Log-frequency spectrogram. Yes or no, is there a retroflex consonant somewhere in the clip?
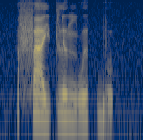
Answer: no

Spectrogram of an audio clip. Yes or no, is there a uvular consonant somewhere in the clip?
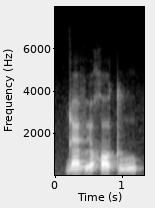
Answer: yes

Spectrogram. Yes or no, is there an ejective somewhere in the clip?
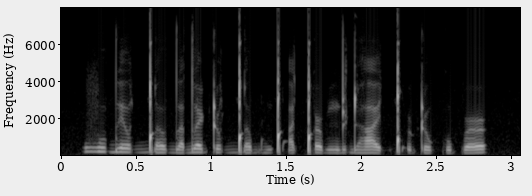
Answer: yes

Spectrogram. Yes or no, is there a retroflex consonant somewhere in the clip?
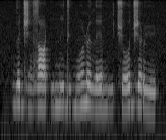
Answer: yes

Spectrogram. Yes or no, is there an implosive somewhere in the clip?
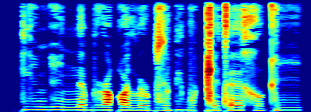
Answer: no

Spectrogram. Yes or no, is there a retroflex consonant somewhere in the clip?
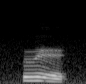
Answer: yes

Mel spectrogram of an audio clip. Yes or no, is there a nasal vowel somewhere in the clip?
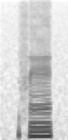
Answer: yes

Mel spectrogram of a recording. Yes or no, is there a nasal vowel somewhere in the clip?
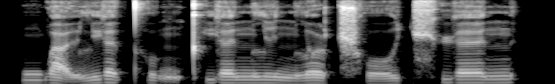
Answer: no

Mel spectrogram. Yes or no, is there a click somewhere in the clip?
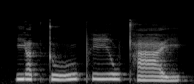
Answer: no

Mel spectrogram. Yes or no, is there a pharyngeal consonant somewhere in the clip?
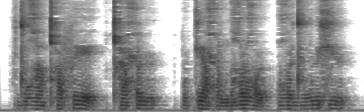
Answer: yes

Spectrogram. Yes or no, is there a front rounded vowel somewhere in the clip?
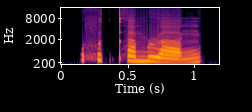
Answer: no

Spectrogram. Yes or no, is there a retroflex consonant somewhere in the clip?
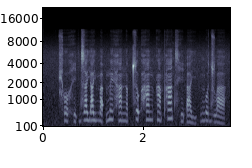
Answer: no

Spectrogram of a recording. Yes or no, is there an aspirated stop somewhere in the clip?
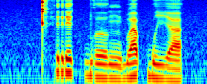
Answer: yes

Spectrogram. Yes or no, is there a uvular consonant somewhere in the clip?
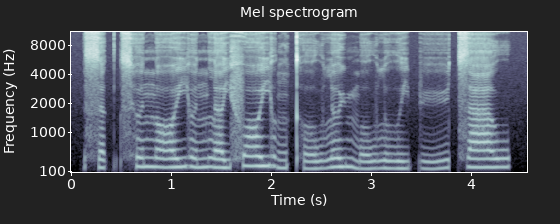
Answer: no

